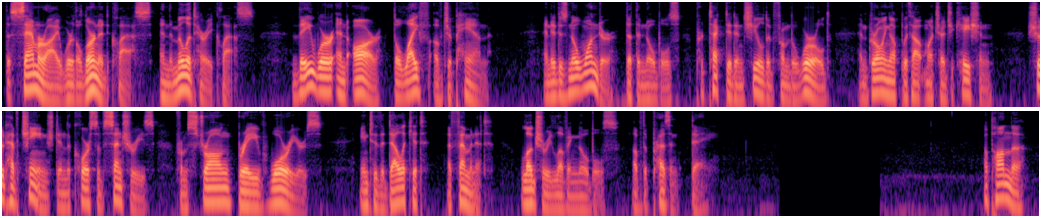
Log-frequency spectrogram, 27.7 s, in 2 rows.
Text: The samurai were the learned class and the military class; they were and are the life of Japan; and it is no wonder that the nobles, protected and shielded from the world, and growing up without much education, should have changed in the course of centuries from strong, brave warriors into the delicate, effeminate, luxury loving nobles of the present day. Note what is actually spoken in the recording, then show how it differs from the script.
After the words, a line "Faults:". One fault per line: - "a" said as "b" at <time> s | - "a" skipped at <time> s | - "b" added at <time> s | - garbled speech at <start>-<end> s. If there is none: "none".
The samurai were the learned class and the military class; they were and are the life of Japan; and it is no wonder that the nobles, protected and shielded from the world, and growing up without much education, should have changed in the course of centuries from strong, brave warriors into the delicate, effeminate, luxury loving nobles of the present day. Upon the
Faults:
- "Upon the" added at 26.9 s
